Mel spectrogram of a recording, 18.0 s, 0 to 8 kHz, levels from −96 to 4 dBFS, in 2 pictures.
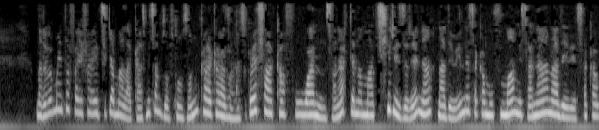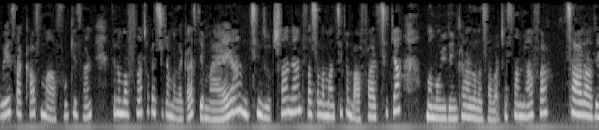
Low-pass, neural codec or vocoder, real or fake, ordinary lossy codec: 7.2 kHz; none; real; MP3, 32 kbps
